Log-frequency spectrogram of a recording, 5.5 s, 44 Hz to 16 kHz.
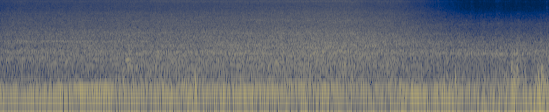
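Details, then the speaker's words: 1972 Chevelle barn find, revived after a quarter century: carburetor rebuilt, new fuel tank, points set, fresh gas and spark plugs. After the tune-up it starts and settles into a steady, even, smooth low V8 idle; sounds healthy. "once you turn the key fantastic. Mm-hmm. It's idling absolutely great. Yeah."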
